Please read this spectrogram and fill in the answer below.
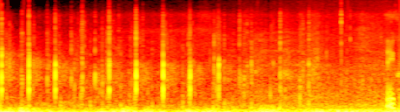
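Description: A small group of people clapping: sparse, uneven hand claps that thin out and stop near the end, over a low wind rumble on the microphone.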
